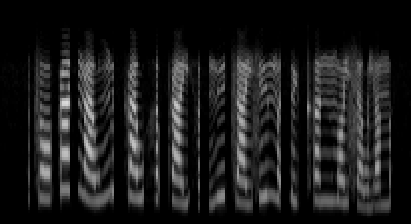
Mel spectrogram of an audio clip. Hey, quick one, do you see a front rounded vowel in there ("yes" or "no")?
yes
